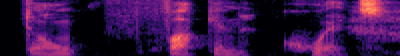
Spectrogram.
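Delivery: put-on, dead-serious, grave tone. Retelling what a teammate said on the sideline: imitating a dead serious warning. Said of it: "dead serious".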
